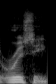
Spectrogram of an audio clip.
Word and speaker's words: Russia: In Russia, Ohio, which I believe is pronounced Rusi, but nonetheless, it's Amish operated.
